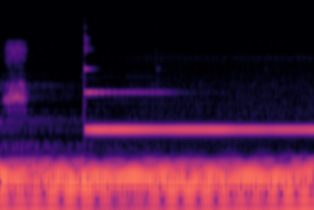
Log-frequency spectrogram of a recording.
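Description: A single chime struck about a second in, its clear tone ringing on steadily with a higher overtone that fades, over a steady low musical drone.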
